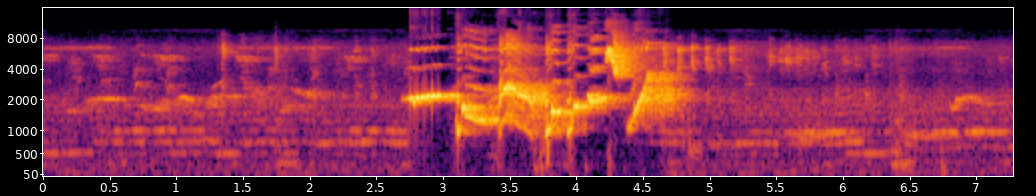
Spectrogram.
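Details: Lure recording of a white-rumped shama to boost emotion and breeding urge so birds join in: quiet scattered notes, then one loud two-second phrase of twisting whistles ending in a high, buzzy sweep, then soft notes again.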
